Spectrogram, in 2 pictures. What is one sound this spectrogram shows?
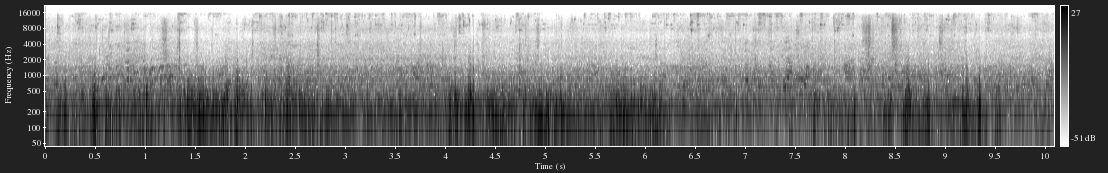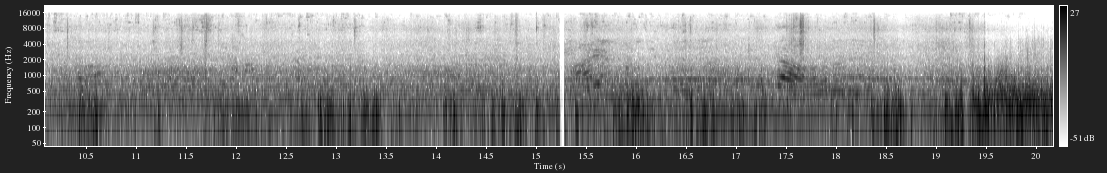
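Wind buffets loudly outdoors.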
